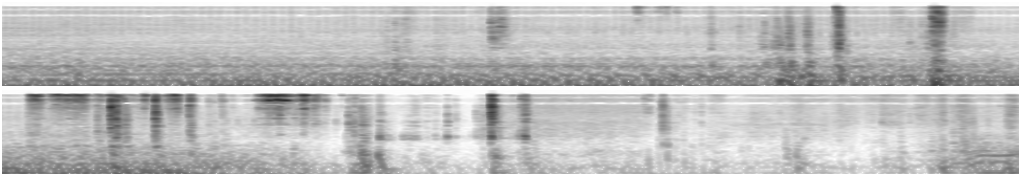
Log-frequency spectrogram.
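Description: Plymouth Neon's four-cylinder engine idling, heard from inside the car, then switched off about six seconds in. A few light clicks and rattles follow in the quiet.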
